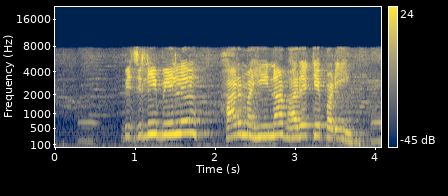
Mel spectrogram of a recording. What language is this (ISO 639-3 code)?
bho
